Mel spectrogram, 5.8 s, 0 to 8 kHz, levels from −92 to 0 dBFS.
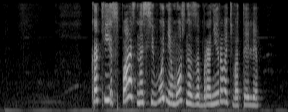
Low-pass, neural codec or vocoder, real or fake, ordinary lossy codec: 7.2 kHz; none; real; MP3, 48 kbps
